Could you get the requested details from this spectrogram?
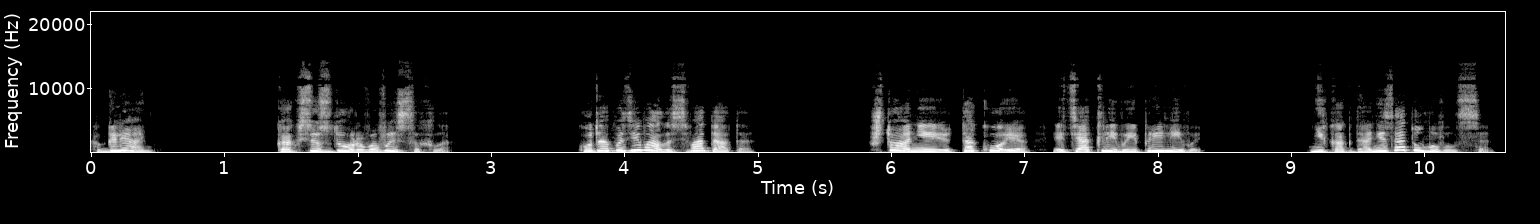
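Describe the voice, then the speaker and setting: A woman reading aloud voices a chatty, excitable male bard who talks on and on. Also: mid-range voice, slow, no room sound, clean studio sound.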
